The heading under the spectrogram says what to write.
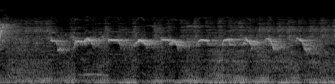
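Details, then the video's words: Cucak ijo song with kapas tembak filling: steady high whistled notes repeated about four times a second, some bending downward, with a soft low hum beneath. "CUCAK IJO ISIAN KAPAS TEMBAK"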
